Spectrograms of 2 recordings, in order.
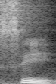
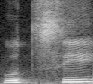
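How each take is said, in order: First: সি said alone as si; syllable split. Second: উৎসি joined as utsi, pitched up; joined syllables. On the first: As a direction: give সি on its own. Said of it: "তারপর". (সি আলাদা করে) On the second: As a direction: put উৎ and সি back together. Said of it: "তাহলে উৎসি". (উৎসি একসাথে) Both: Shown as a demonstration.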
